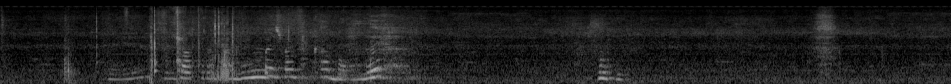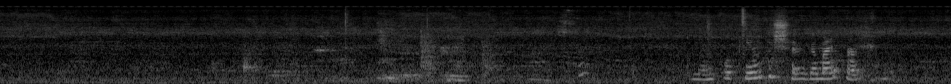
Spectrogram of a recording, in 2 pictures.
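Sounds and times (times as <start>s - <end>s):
faint voices: 0.0s - 19.0s
steady background hiss: 0.0s - 19.0s
short sharp hiss: 8.1s - 8.6s.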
